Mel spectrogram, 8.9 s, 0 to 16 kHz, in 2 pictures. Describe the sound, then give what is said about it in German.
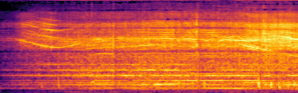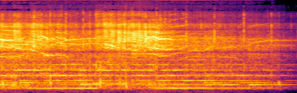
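The Freedom Bell at the Reichstag tolls repeatedly with a deep, lingering hum at midnight on 3 October, while rockets and firecrackers crackle and pop throughout in the background. The scene sounds outdoors, with no talking. “Äh, und das ist die Freiheitsglocke vom Reichstag. Und die ganzen Nebengeräusche, das sind die Raketen und Böller”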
